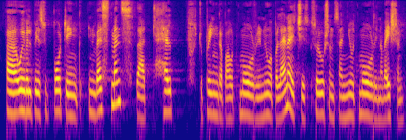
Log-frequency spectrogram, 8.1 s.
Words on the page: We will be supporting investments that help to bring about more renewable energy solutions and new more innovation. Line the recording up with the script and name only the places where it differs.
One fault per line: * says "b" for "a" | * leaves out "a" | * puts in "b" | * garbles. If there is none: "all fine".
all fine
